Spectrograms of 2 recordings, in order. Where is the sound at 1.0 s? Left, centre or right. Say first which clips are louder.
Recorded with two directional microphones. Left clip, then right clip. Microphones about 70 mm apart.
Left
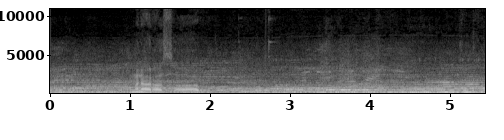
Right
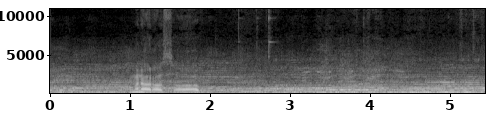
Right 3 dB; right.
